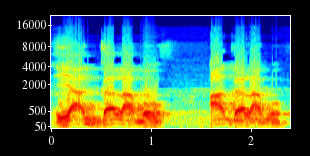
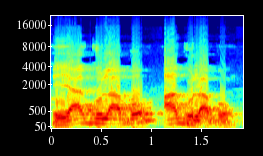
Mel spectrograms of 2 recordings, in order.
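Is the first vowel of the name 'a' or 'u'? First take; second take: a; u. First: The name begins with a 'ga' sound. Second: The name begins with a 'gu' sound. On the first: The speaker calls it right. "मैं सही बोल रहा हूं।" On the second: The speaker calls it wrong. "ये नहीं है"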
